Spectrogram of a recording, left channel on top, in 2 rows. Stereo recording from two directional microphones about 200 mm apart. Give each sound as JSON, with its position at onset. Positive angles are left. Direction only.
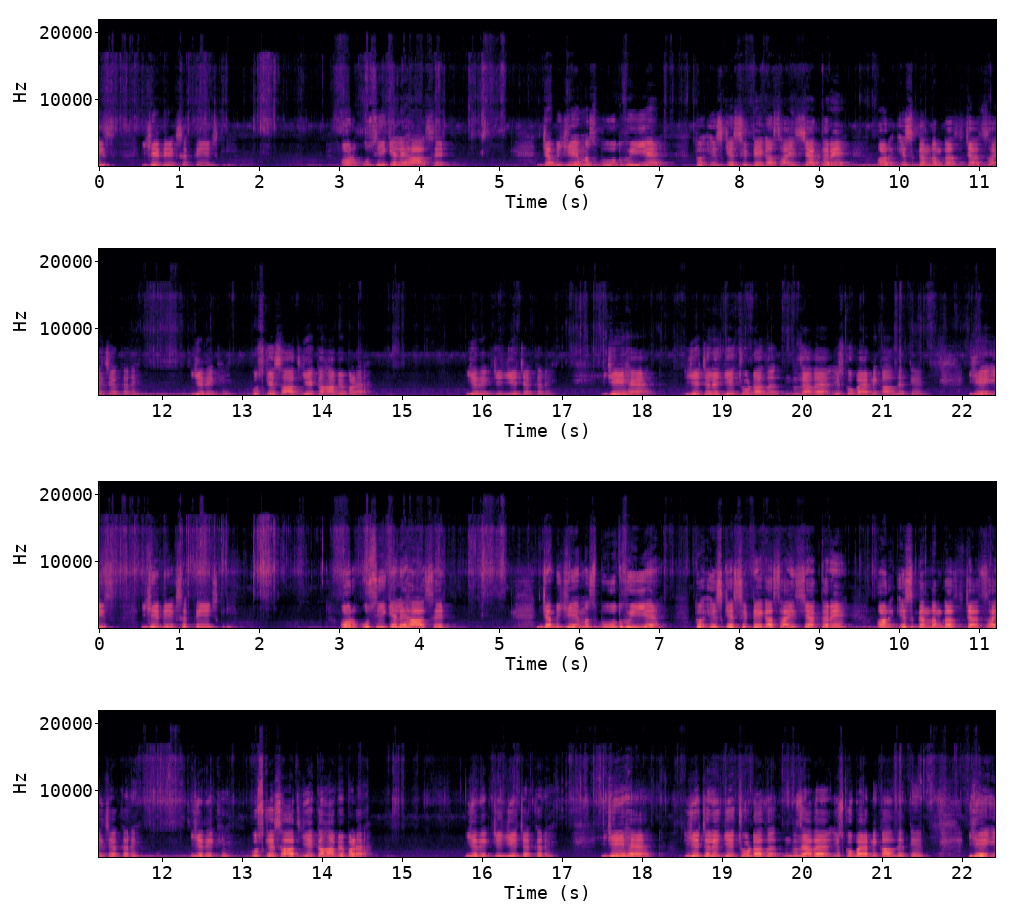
{"t": 0.5, "sound": "speech", "side_deg": -65}
{"t": 3.0, "sound": "a man's voice", "side_deg": -65}
{"t": 15.8, "sound": "a man's voice", "side_deg": -70}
